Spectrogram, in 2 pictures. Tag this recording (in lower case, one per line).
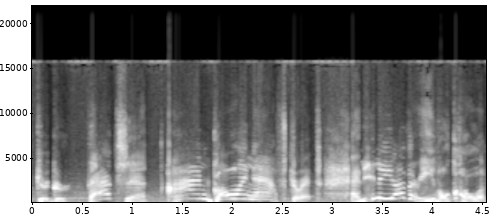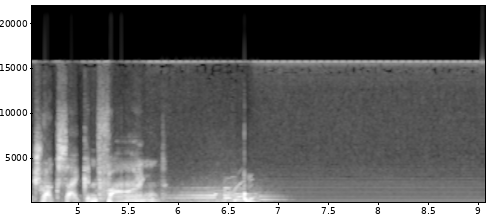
speech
